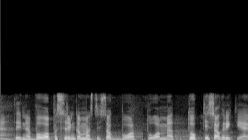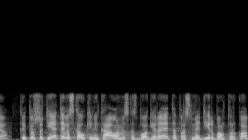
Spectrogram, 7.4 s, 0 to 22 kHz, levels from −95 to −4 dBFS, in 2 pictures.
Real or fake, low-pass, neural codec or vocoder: real; 7.2 kHz; none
